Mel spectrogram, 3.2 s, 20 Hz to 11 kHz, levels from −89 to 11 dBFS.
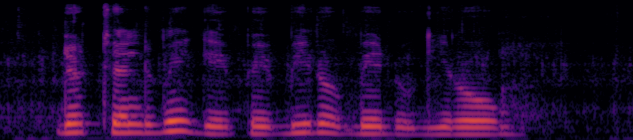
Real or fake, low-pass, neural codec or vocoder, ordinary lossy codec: real; 9.9 kHz; none; none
